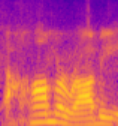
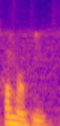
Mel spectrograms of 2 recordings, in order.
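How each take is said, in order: First: The name is said slowly and carefully. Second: The name is said very quickly and blurred. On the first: The speaker calls it wrong. "is not the pronunciation" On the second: The speaker calls it right. "you gotta say it real quick"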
